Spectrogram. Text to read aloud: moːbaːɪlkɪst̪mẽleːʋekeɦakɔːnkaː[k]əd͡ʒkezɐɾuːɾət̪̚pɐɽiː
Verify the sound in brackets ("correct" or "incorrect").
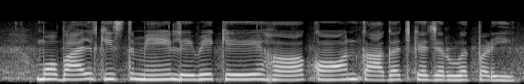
incorrect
